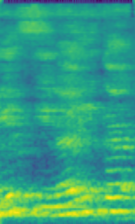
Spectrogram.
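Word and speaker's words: إليك: di sini ada harful ilaika lembut saja cara bacanya jangan sampai ke vokal E tapi ilaika ilaika tapi ke I Fala Yakun Fala Yakun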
